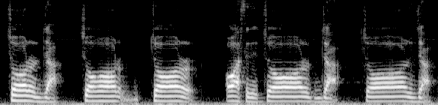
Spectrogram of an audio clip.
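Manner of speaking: চর্যা slowly, a long "cho-o-r" before "ja"; stretched o sound. Shown as a demonstration. Teacher making students hear the vowel, first syllable drawn out. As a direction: hold the o in চর্যা. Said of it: "অ আসতেছে না?".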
